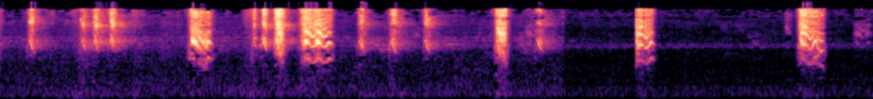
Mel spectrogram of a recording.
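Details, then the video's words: Female double-collared seedeater calling, used to get males singing: short, sharp, high chips given singly and in quick clusters at irregular intervals, about a dozen across the clip, over a quiet background. "Piado de Fêmea de Coleiro para Esquentar Coleiro"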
